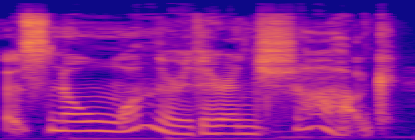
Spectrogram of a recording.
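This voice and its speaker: A woman voicing a worried, gently pleading mother in a manga dub. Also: fairly high pitch, sing-song, a little slow, husky, faint music behind, pitched above the performer's own voice, full character voice.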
